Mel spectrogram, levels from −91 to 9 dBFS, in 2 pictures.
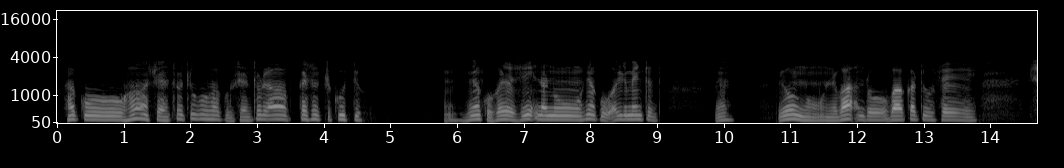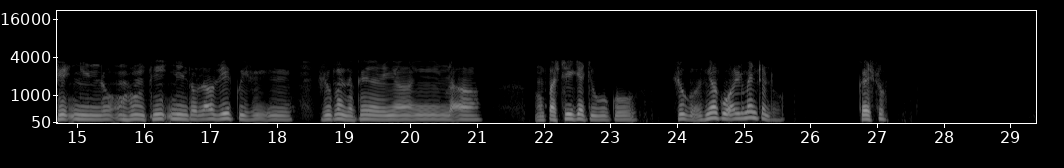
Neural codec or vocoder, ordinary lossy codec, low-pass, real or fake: none; none; 3.6 kHz; real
